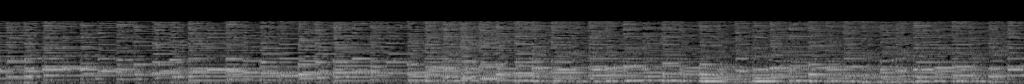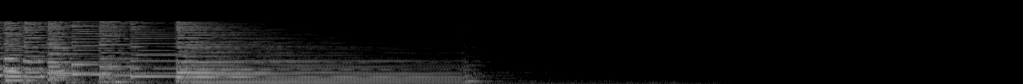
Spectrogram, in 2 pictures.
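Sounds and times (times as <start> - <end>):
classical piece in D major: 0.0 - 15.6.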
